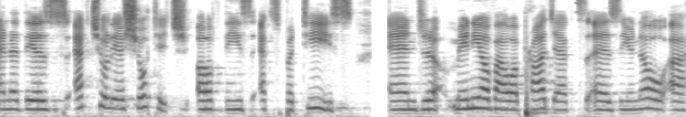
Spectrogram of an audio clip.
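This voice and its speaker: The speaker has a Chinese accent and a fairly slow pace. The intonation is monotone and flat. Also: woman, fairly high pitch for a woman. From China. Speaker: development bank official, panelist. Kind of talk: panel discussion. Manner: halting, repeats words.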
